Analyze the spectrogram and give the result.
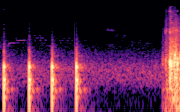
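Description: Four firm, evenly spaced knocks on a neighbour's front door, clear, followed by a short pause and then a brief burst of louder noise at the end.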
